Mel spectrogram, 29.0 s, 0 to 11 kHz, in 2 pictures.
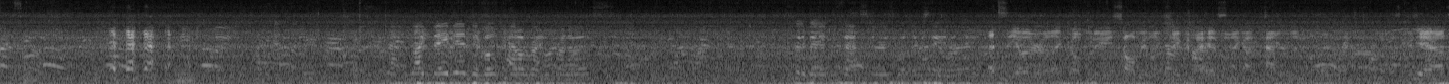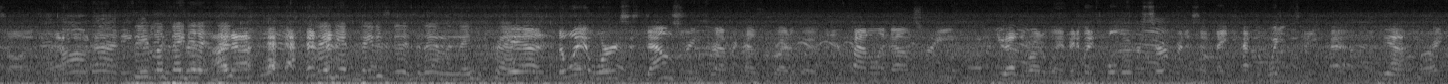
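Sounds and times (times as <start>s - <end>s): people talking and calling out: 0.0s - 28.9s.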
